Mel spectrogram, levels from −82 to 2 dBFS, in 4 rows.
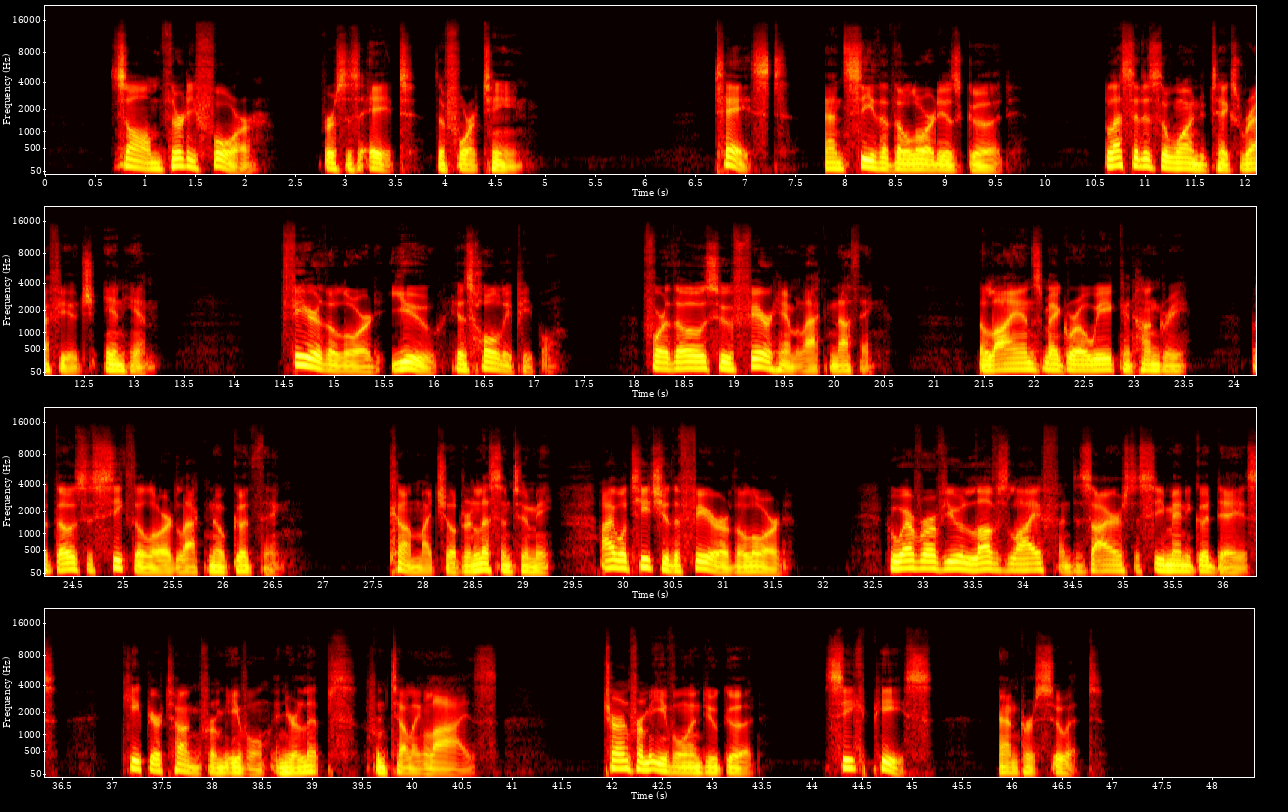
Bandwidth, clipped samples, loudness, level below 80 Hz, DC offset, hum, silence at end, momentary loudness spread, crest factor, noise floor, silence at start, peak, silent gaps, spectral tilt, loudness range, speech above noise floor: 14.5 kHz; under 0.1%; -20 LUFS; -38 dBFS; under 0.1%; none; 1.6 s; 13 LU; 18 dB; -82 dBFS; 0.7 s; -4 dBFS; none; -6.5 dB/octave; 5 LU; 62 dB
